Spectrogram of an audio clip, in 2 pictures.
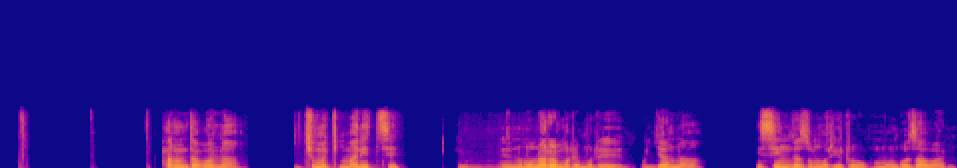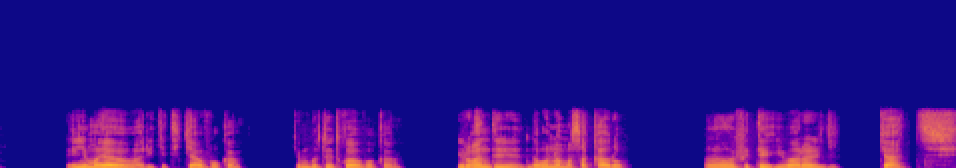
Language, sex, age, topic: Kinyarwanda, male, 36-49, government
